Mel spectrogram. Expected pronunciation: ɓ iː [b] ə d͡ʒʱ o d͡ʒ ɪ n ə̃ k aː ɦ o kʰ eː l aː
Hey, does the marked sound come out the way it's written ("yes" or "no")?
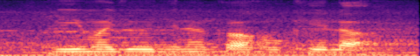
no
